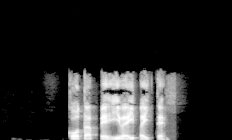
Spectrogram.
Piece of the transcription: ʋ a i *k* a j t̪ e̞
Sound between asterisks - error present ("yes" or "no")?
yes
